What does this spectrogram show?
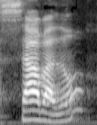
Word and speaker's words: sábado: Remember that sábado has an accent on the first A.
